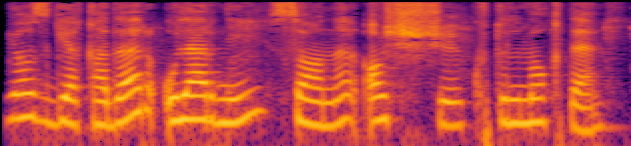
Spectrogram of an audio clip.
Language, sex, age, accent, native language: Uzbek, female, 18-24, Toshkent shahri, Uzbek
